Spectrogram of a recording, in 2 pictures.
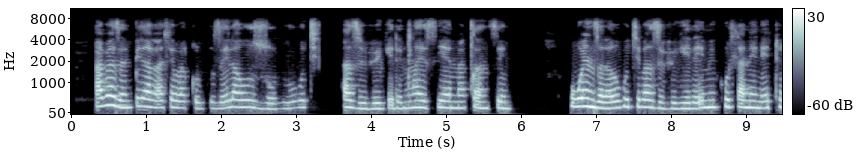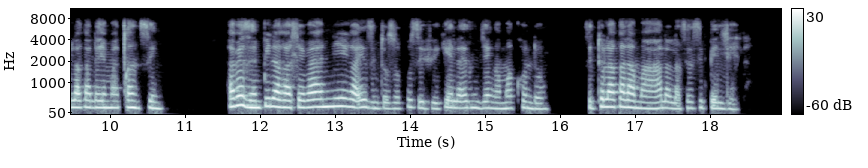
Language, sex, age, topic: North Ndebele, female, 25-35, health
